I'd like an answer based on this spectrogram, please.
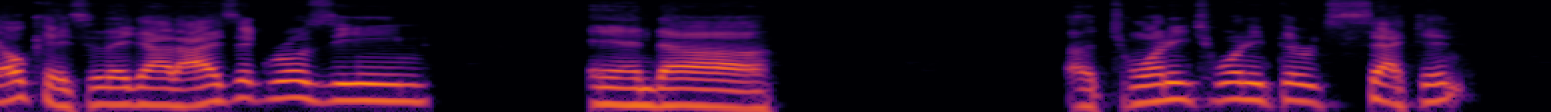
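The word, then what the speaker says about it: Rosén: first rounder is it i always pronounce his name wrong isaac rosen rosine rosine that's what it is isaac rosine i always look at josh rose and the quarterback because it spelled the same way anyway okay so they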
